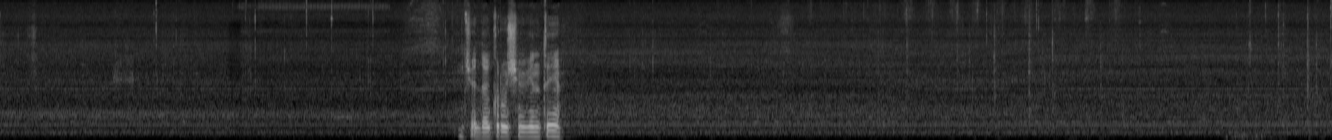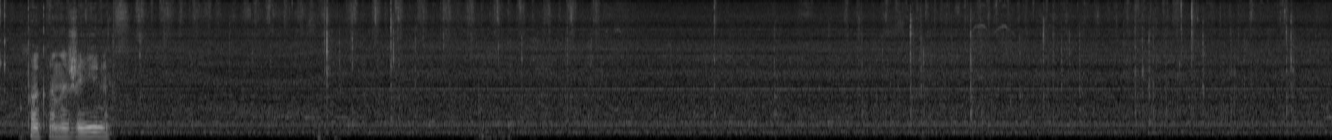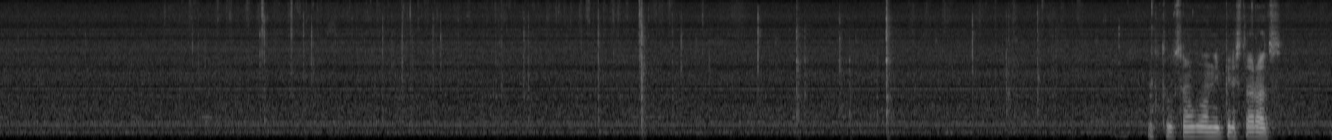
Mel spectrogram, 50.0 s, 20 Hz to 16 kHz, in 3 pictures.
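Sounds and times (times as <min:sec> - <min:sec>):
steady hum: 0:00.0 - 0:49.9.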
